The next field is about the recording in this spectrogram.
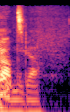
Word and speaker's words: Krav Maga: Is that how you say it? – Krav Maga.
